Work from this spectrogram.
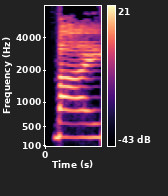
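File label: "mai", Mandarin Chinese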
